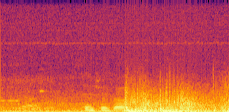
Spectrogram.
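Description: Military weapons fire breaking out suddenly about a second in: a loud, rumbling din with repeated blasts. A short voice-like sound comes just before it.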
